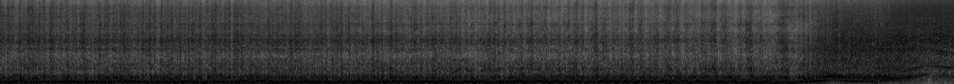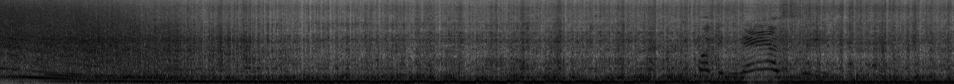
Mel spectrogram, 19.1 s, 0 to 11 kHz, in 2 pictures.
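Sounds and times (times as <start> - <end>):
car engine idling and revving: 0.0 - 19.0.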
